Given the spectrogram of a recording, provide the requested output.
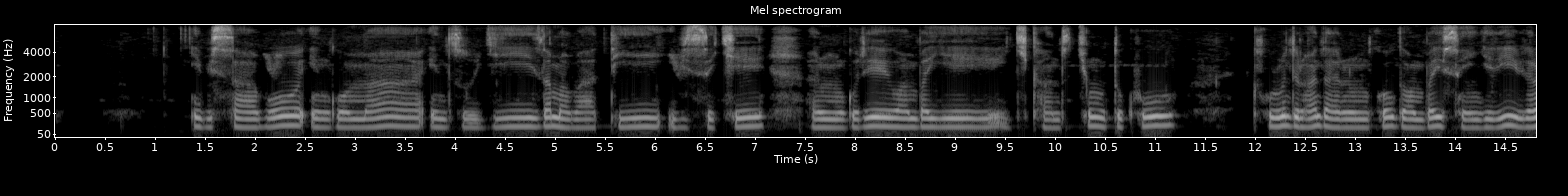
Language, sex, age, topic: Kinyarwanda, female, 18-24, finance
